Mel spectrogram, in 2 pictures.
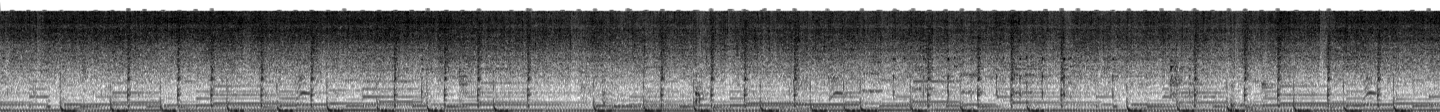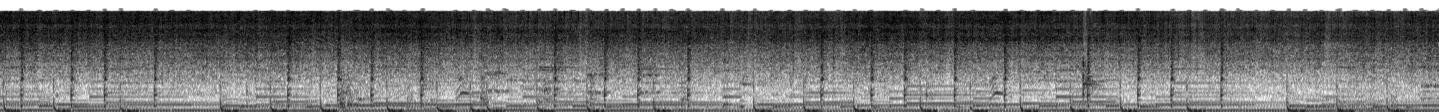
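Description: Chopped onions and tomatoes sizzling in hot oil in a pan, stirred with a wooden spatula that scrapes and taps the pan many times.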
